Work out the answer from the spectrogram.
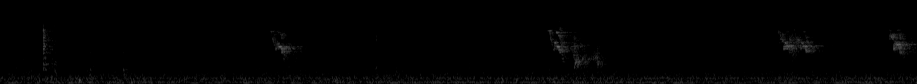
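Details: Caged pet budgies flocking on a Christmas tree placed beside their cage, celebrating their first Christmas Day. Brief harsh descending chirps come every two to three seconds, five in all, with faint scratchy clicks between them indoors.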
